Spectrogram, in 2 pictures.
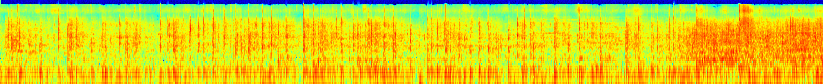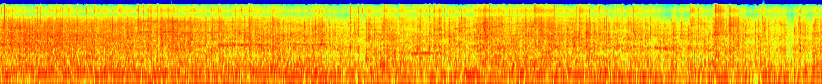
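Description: Aerial fireworks shells bursting in quick succession. About eight seconds in, the bursts thicken into a louder, continuous barrage.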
